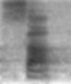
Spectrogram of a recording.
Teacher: Alveolar. Si es fricativo alveolar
